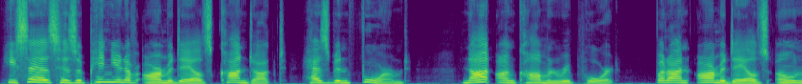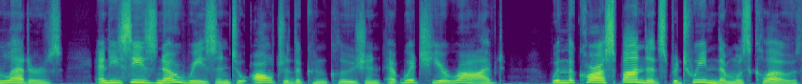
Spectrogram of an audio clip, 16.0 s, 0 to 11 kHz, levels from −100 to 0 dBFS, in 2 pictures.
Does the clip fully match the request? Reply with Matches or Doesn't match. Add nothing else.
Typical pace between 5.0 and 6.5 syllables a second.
Doesn't match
